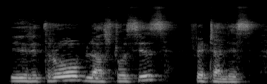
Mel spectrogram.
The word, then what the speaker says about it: Erythroblastosis fetalis: क्या है, प्रोनाउंस कैसे किया जाता है, इरिथ्रोब्लास्टोसिस फेटालिस, या इसको आसान हम हेमोलाइटिक डिजीज भी कह सकते हैं।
